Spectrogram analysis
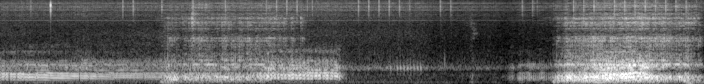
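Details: Adult man snoring in sleep, low and rattling, while a pet dog growls at the sound; brief pause then a louder rough burst; snoring.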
